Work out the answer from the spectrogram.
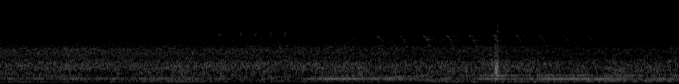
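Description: Quiet outdoor ambience with a steady low hum, and a small bird calling faintly: a rapid series of short falling chirps from about two seconds in to near the end. A single sharp click about five seconds in.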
